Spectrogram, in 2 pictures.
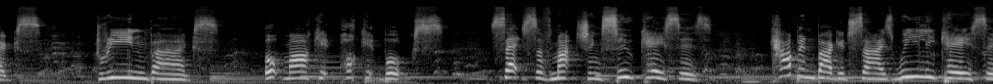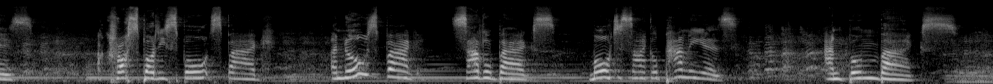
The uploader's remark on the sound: an edited recording of a live show performed at the annual British Beefman’s Luncheon at the London Agriculture Festival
